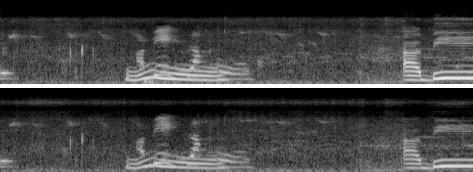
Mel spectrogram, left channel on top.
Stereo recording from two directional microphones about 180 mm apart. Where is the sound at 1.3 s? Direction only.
35° left (ahead or behind).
